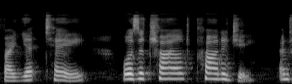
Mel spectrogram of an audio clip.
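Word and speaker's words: Bayeté: cochran then known under the alias of bait pronounced by yet tay was a child prodigy and formally trained keyboard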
